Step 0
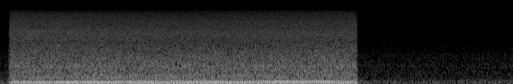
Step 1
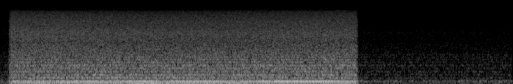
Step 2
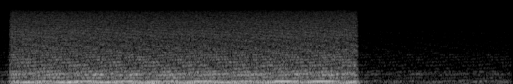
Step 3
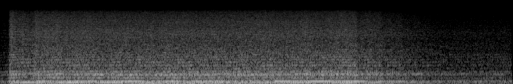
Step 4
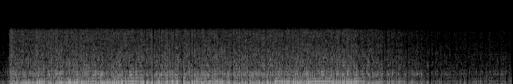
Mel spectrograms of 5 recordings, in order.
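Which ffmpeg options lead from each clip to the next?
-af "aecho=1:1:6.7:0.73"
-filter_complex "[0:a]equalizer=f=100:t=o:w=0.33:g=9,equalizer=f=500:t=o:w=0.33:g=12,equalizer=f=800:t=o:w=0.33:g=-4,asplit=2[a][b];[b]adelay=5,afreqshift=2.5[c];[a][c]amix=inputs=2:normalize=1"
-filter_complex "[0:a]acompressor=threshold=-35dB:ratio=2.5,asplit=2[a][b];[b]aecho=0:1:250|450|610|738|840.4:0.631|0.398|0.251|0.158|0.1[c];[a][c]amix=inputs=2:normalize=0,volume=6dB"
-af "aeval=exprs='max(val(0),0)':c=same,aresample=11025,aresample=44100"

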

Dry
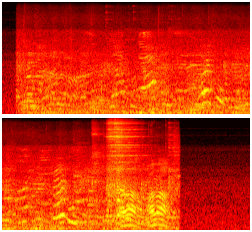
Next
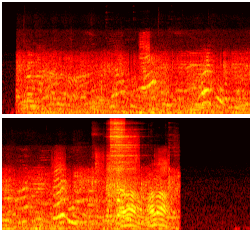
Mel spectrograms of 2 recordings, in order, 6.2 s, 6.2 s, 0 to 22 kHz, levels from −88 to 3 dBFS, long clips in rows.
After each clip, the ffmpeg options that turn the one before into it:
-af "afwtdn=0.0224"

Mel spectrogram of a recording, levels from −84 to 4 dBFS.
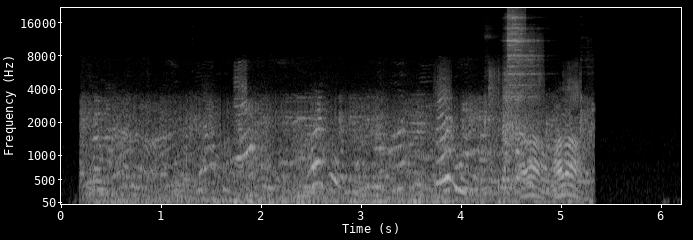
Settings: -af "alimiter=limit=-9.5dB:level=0:latency=1:release=317,volume=-6.5dB"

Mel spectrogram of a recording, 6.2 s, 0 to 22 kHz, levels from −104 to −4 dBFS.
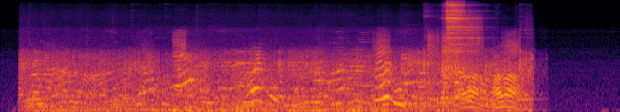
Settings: -filter_complex "[0:a]asplit=2[a][b];[b]adelay=145.8,volume=-22dB,highshelf=f=4k:g=-3.28[c];[a][c]amix=inputs=2:normalize=0,volume=1.5dB"

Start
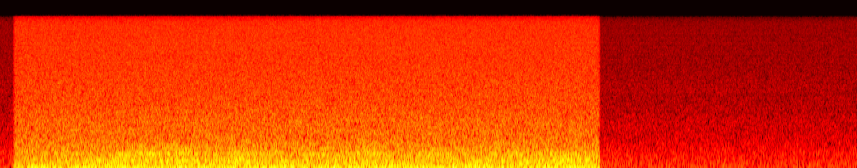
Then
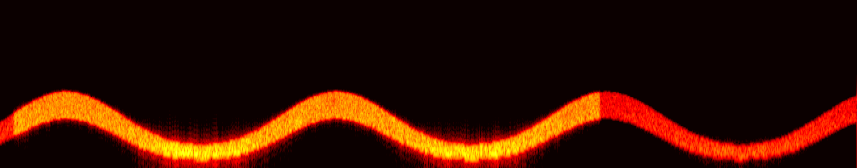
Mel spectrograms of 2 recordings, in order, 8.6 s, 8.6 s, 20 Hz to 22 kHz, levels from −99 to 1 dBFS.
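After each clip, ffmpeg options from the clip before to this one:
-af "aeval=exprs='0.251*sin(PI/2*1.78*val(0)/0.251)':c=same,afftfilt=real='re*between(b*sr/1024,300*pow(1900/300,0.5+0.5*sin(2*PI*0.37*pts/sr))/1.41,300*pow(1900/300,0.5+0.5*sin(2*PI*0.37*pts/sr))*1.41)':imag='im*between(b*sr/1024,300*pow(1900/300,0.5+0.5*sin(2*PI*0.37*pts/sr))/1.41,300*pow(1900/300,0.5+0.5*sin(2*PI*0.37*pts/sr))*1.41)':win_size=1024:overlap=0.75,volume=2dB"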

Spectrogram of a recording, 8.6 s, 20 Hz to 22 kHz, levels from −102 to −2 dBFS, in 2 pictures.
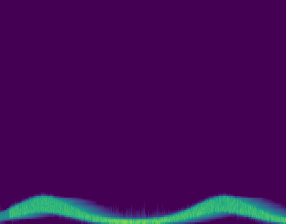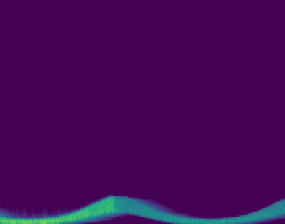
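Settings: -af "bandreject=f=72.4:t=h:w=4,bandreject=f=144.8:t=h:w=4,bandreject=f=217.2:t=h:w=4,bandreject=f=289.6:t=h:w=4,bandreject=f=362:t=h:w=4,bandreject=f=434.4:t=h:w=4,bandreject=f=506.8:t=h:w=4,bandreject=f=579.2:t=h:w=4,bandreject=f=651.6:t=h:w=4,bandreject=f=724:t=h:w=4,bandreject=f=796.4:t=h:w=4,bandreject=f=868.8:t=h:w=4,bandreject=f=941.2:t=h:w=4,bandreject=f=1.0136k:t=h:w=4,bandreject=f=1.086k:t=h:w=4,bandreject=f=1.1584k:t=h:w=4,bandreject=f=1.2308k:t=h:w=4,bandreject=f=1.3032k:t=h:w=4,bandreject=f=1.3756k:t=h:w=4,bandreject=f=1.448k:t=h:w=4,bandreject=f=1.5204k:t=h:w=4,bandreject=f=1.5928k:t=h:w=4,bandreject=f=1.6652k:t=h:w=4,bandreject=f=1.7376k:t=h:w=4,bandreject=f=1.81k:t=h:w=4,bandreject=f=1.8824k:t=h:w=4,bandreject=f=1.9548k:t=h:w=4,bandreject=f=2.0272k:t=h:w=4,bandreject=f=2.0996k:t=h:w=4,bandreject=f=2.172k:t=h:w=4,bandreject=f=2.2444k:t=h:w=4,bandreject=f=2.3168k:t=h:w=4,bandreject=f=2.3892k:t=h:w=4,bandreject=f=2.4616k:t=h:w=4,bandreject=f=2.534k:t=h:w=4"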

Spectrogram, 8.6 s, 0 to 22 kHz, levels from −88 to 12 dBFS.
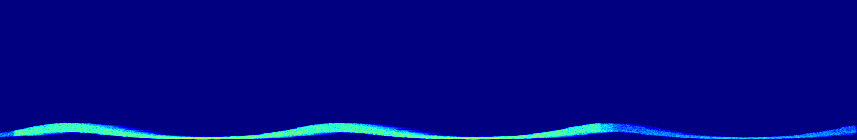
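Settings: -af "aecho=1:1:127:0.282,volume=-7.5dB"

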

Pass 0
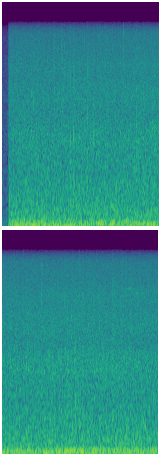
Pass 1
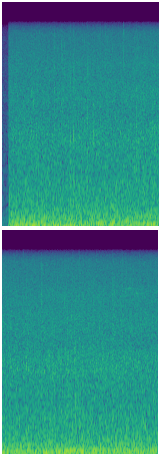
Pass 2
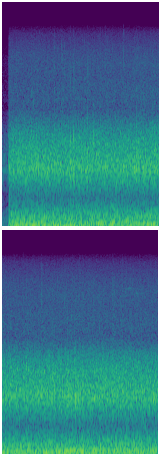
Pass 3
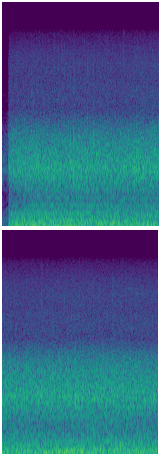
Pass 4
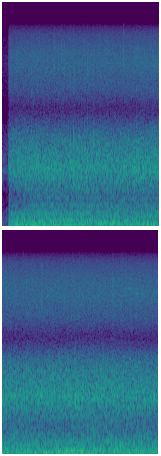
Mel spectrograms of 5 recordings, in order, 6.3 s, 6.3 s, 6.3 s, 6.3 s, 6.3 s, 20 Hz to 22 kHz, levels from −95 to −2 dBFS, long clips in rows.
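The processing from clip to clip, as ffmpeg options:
-af "equalizer=f=180:w=2.5:g=5.5,volume=1dB"
-af "firequalizer=gain_entry='entry(240,0);entry(530,-12);entry(1000,14);entry(3100,-15);entry(8400,-14);entry(13000,-23)':delay=0.05:min_phase=1,volume=-4.5dB"
-filter_complex "[0:a]asplit=9[a][b][c][d][e][f][g][h][i];[b]adelay=113,afreqshift=-140,volume=-8dB[j];[c]adelay=226,afreqshift=-280,volume=-12.3dB[k];[d]adelay=339,afreqshift=-420,volume=-16.6dB[l];[e]adelay=452,afreqshift=-560,volume=-20.9dB[m];[f]adelay=565,afreqshift=-700,volume=-25.2dB[n];[g]adelay=678,afreqshift=-840,volume=-29.5dB[o];[h]adelay=791,afreqshift=-980,volume=-33.8dB[p];[i]adelay=904,afreqshift=-1120,volume=-38.1dB[q];[a][j][k][l][m][n][o][p][q]amix=inputs=9:normalize=0,volume=-8.5dB"
-af "aexciter=amount=8.1:drive=4.1:freq=4.5k,volume=-6.5dB"

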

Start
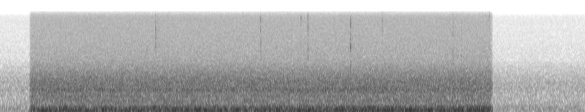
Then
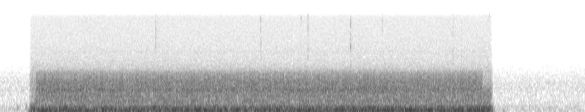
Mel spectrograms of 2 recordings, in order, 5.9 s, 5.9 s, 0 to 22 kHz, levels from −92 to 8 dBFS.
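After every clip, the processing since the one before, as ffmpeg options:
-af "afwtdn=0.0398,volume=-5dB"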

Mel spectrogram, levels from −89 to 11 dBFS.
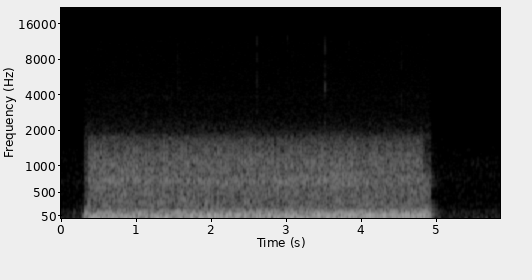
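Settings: -af "lowshelf=f=68:g=6,flanger=delay=6.9:depth=5.8:regen=75:speed=0.71:shape=sinusoidal"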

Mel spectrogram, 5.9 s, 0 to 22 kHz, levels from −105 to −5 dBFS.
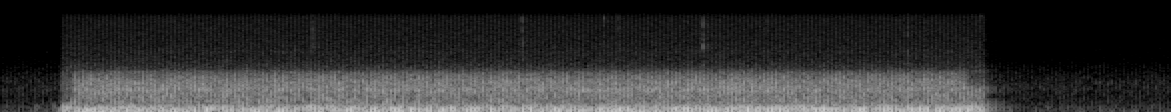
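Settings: -af "aeval=exprs='val(0)*sin(2*PI*25*n/s)':c=same,volume=-1.5dB"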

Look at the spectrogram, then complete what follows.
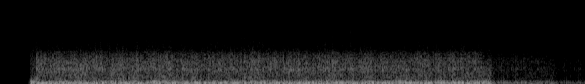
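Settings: -af "acompressor=threshold=-39dB:ratio=6,aeval=exprs='sgn(val(0))*max(abs(val(0))-0.00126,0)':c=same,aecho=1:1:628|1256|1884|2512:0.2|0.0878|0.0386|0.017,volume=8dB"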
